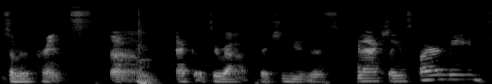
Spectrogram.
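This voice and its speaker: A woman's voice: very deep voice, sing-song, normal speed, a bit bright. A woman with a nasal voice who is sick and congested, chatting casually in a rambling, self-correcting way while showing her craft projects at home. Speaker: craft vlogger. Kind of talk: casual show-and-tell vlog.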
